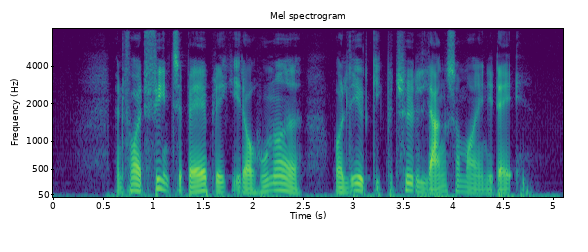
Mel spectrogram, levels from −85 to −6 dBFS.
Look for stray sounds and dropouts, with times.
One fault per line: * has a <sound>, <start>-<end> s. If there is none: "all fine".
all fine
